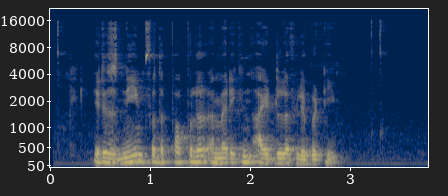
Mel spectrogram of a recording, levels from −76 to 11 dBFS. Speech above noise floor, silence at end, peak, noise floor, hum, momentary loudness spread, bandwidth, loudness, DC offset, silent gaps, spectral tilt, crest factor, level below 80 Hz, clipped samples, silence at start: 34 dB; 0.9 s; -2 dBFS; -47 dBFS; none; 7 LU; 16.5 kHz; -15 LUFS; under 0.1%; none; -7 dB/octave; 14 dB; -48 dBFS; under 0.1%; 0.45 s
